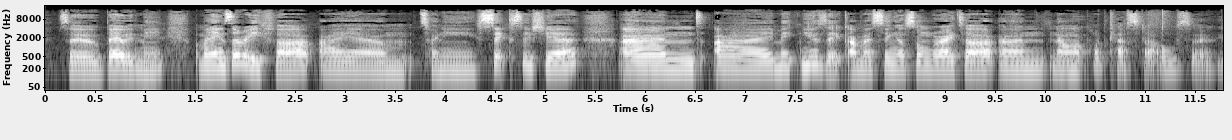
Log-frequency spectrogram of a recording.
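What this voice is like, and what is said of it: Slightly sore, rough throat. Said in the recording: “I have a bit of a sore throat.”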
